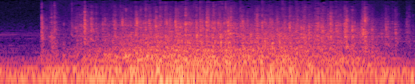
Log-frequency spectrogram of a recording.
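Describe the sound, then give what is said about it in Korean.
An attic sliding door at the foot of a bed rolls slowly open, a steady rattling, grinding scrape along its track that starts abruptly and continues for about four seconds, fairly loud, with no voices. “침대 발치 쪽에 위치한 다락방의 미닫이문이 스르르 열리는 소리가 들려오고 있었다.”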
